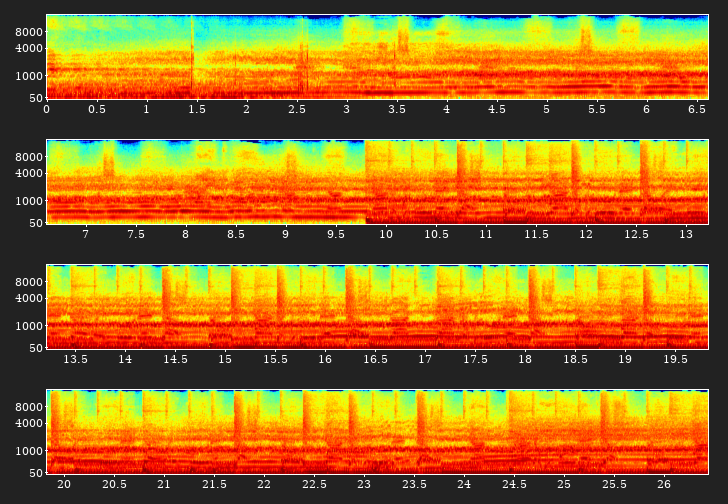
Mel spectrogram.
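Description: A sportbike doing a burnout: the engine is held at high revs, wavering and climbing, while the spinning rear tyre screeches on the pavement. A hip-hop beat with heavy bass comes in about ten seconds in and is the loudest sound from then on.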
